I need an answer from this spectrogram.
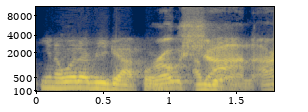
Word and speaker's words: Rochon: I say Rochon, but I'll whatever you got for me. Rochon.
